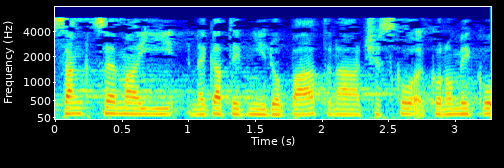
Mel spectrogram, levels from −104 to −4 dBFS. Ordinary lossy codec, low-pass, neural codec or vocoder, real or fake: MP3, 24 kbps; 7.2 kHz; none; real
